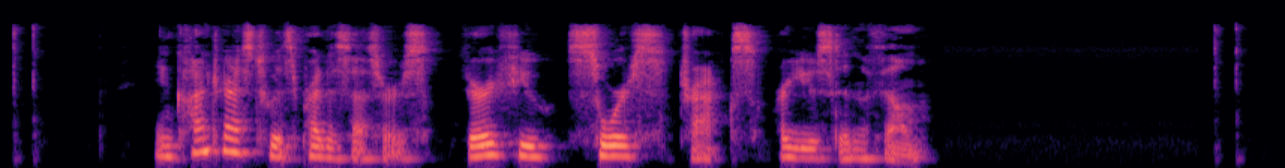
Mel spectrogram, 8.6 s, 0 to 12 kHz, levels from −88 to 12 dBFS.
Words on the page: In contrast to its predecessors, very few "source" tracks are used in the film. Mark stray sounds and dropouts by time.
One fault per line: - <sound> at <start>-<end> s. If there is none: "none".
none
